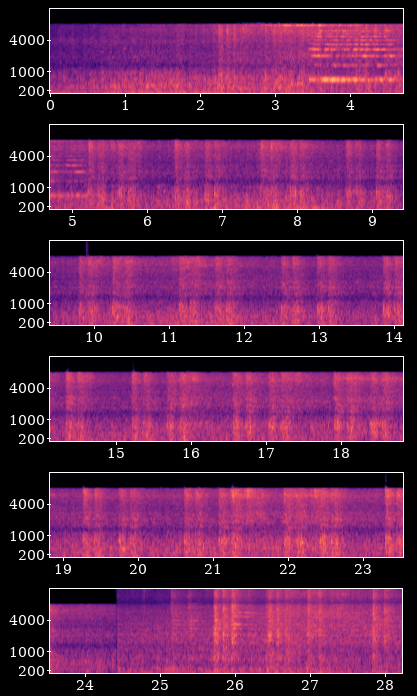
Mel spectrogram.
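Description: Pakistan Railways Greenline Express train passing at speed: one horn blast lasting under two seconds about three seconds in, then the rapid clickety-clack of coach wheels over rail joints. Near the end the sound cuts to another express train passing, with wheel noise.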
